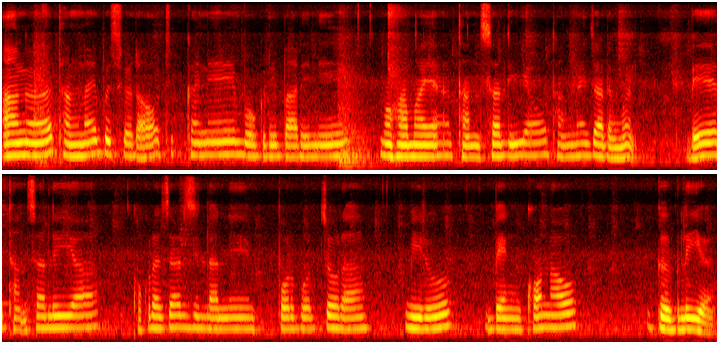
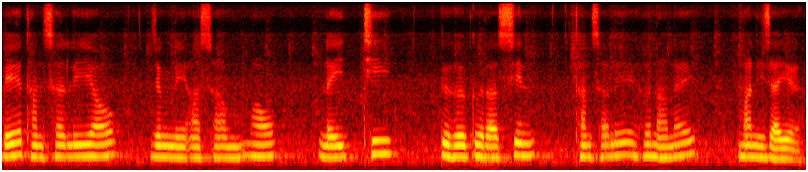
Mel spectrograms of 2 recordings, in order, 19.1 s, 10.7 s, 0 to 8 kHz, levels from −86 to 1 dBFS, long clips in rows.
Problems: none marked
